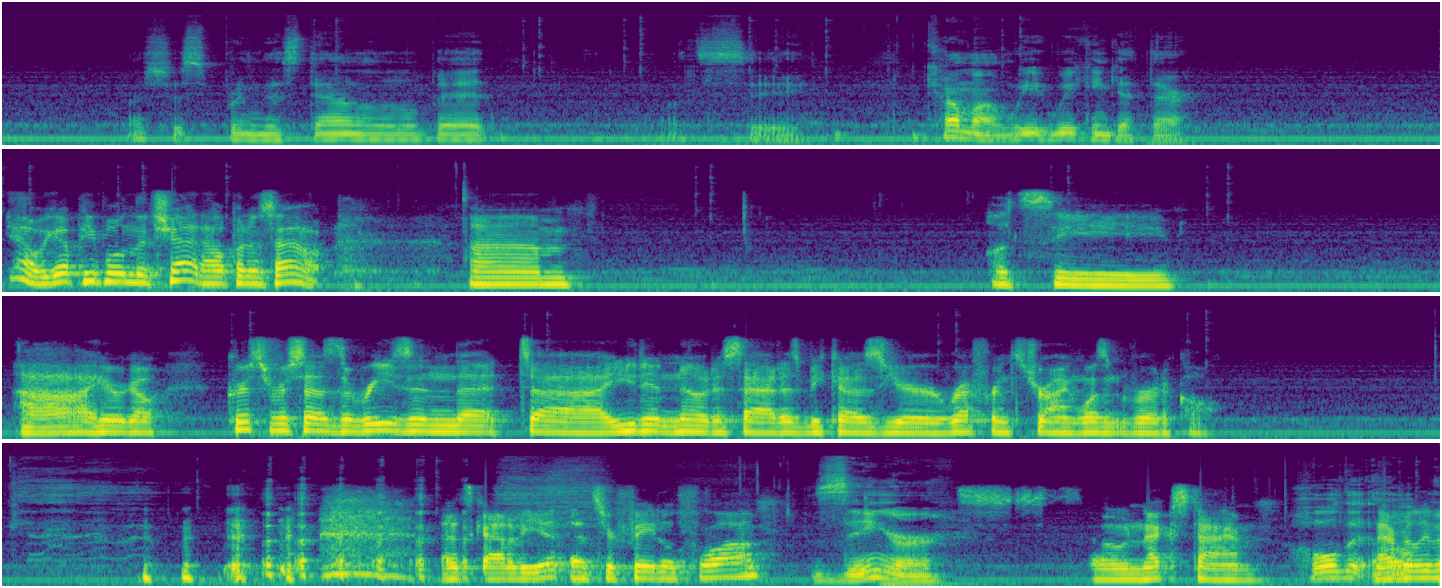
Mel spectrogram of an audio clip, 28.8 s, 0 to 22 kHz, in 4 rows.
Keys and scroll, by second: 2.2-4.6 typing, 7.3-8.9 typing, 11.5 r, 15.7 space, 18.2 r, 22.5 shift+5, 27.7 shift+5, 28.3 space.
